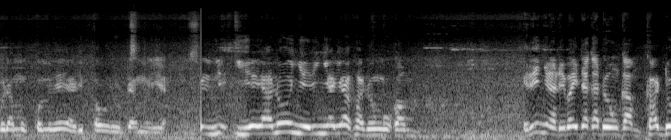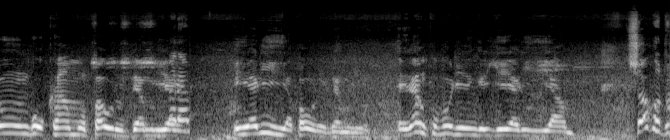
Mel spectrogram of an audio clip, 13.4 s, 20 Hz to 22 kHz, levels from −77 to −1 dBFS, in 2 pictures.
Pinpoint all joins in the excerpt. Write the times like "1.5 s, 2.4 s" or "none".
2.0 s, 8.6 s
